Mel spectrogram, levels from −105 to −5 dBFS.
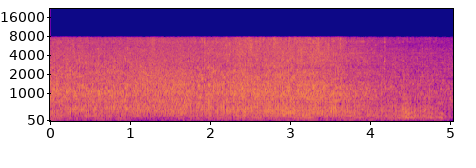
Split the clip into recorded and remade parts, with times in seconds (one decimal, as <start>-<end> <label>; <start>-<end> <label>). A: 0.0-1.0 remade; 1.0-1.7 recorded; 1.7-5.0 remade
